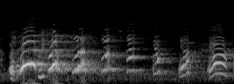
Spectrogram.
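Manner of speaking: a long, high burst of real laughter. Real, not acted. Laughing hard at the vendor's formal reply, long and high.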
